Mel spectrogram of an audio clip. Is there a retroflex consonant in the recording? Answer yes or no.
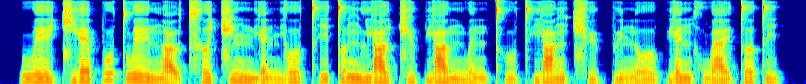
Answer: no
